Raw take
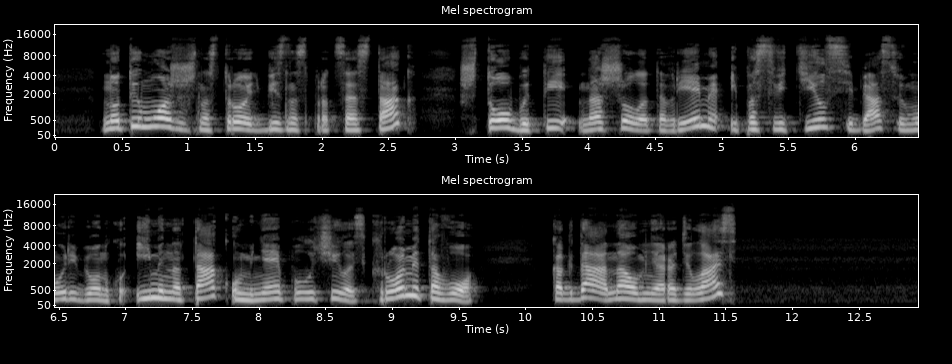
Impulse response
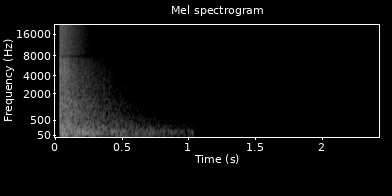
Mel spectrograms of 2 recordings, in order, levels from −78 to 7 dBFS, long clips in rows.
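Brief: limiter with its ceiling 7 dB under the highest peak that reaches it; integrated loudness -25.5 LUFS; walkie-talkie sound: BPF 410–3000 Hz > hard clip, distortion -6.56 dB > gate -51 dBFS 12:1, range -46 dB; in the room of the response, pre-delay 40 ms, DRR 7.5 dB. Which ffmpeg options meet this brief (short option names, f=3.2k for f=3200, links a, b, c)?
-filter_complex "[0:a]alimiter=limit=-11dB:level=0:latency=1,asplit=2[a][b];[1:a]atrim=start_sample=2205,adelay=40[c];[b][c]afir=irnorm=-1:irlink=0,volume=-19.5dB[d];[a][d]amix=inputs=2:normalize=0,highpass=410,lowpass=3k,asoftclip=type=hard:threshold=-24.5dB,agate=range=-46dB:threshold=-51dB:ratio=12,volume=3.5dB"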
